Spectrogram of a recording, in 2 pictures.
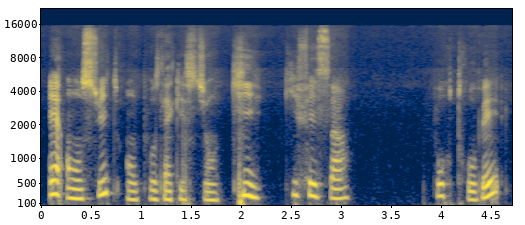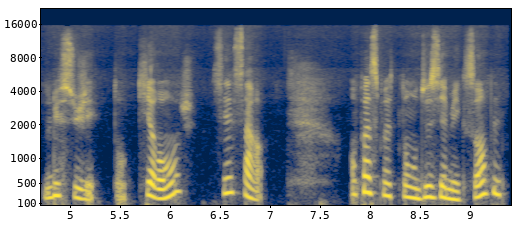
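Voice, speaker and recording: A woman gives a patient grammar lesson for young children. Her voice is mellow and warm, and the sound is close and dry with no room around it. She repeats examples slowly and answers her own questions. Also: medium pitch, no echo. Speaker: teacher.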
